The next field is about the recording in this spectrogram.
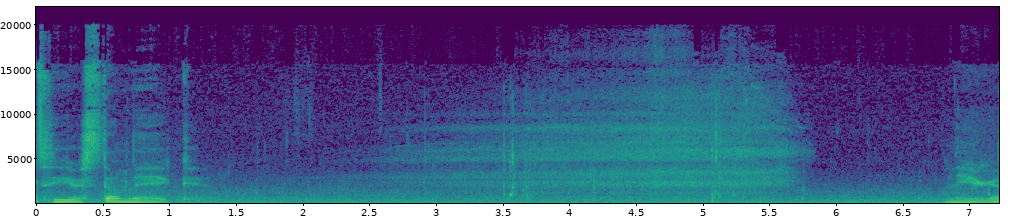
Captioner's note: breathes in with more power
